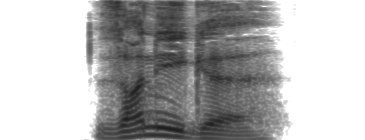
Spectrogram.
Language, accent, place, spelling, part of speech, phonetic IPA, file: German, Germany, Berlin, sonnige, adjective, [ˈzɔnɪɡə], De-sonnige.ogg
- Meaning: inflection of sonnig: 1. strong/mixed nominative/accusative feminine singular 2. strong nominative/accusative plural 3. weak nominative all-gender singular 4. weak accusative feminine/neuter singular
